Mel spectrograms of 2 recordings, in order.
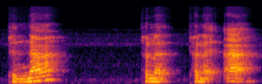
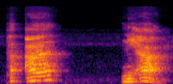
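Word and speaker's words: Paaneah: And Pharaoh called Joseph's name Zaphanath Panah Panah. Salaki, I mispronounced that. Pa'aniah.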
